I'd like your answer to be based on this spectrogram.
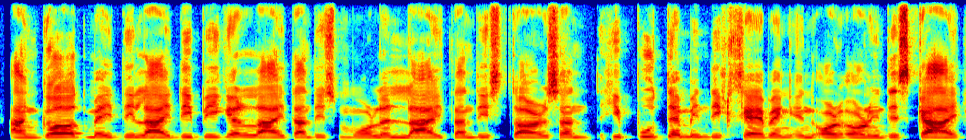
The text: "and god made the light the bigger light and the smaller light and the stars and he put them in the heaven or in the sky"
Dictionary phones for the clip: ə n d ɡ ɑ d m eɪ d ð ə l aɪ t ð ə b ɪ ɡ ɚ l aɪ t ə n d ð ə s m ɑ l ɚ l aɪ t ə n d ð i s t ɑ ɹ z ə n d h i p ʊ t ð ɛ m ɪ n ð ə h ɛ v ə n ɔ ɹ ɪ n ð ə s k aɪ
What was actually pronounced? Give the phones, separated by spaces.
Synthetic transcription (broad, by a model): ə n ɡ ɑ d m eɪ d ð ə l aɪ t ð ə b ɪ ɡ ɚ l aɪ t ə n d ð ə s m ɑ l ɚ l aɪ t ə n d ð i s t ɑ ɹ s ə n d h i p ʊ t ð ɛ m ɪ n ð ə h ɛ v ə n ɔ ɹ ɪ n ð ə s k aɪ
